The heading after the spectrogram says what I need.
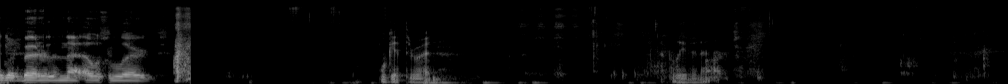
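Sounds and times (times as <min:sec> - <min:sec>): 
speech: 0:00.0 - 0:01.9, 0:03.8 - 0:04.6, 0:06.7 - 0:07.7
chewing melty food with wet squishy bites: 0:05.7 - 0:10.0.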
